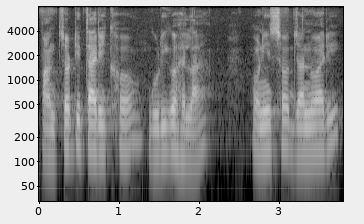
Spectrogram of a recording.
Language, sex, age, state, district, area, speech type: Odia, male, 45-60, Odisha, Kandhamal, rural, spontaneous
